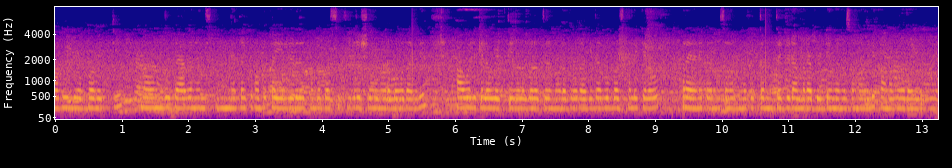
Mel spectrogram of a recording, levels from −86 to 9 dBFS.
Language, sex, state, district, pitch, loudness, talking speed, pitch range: Kannada, female, Karnataka, Bellary, 225 Hz, -15 LUFS, 155 wpm, 220-230 Hz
